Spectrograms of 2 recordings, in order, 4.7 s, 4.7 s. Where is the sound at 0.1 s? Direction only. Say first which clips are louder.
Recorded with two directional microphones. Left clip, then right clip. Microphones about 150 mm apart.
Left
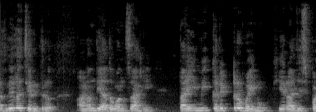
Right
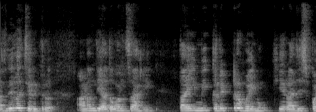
Even; 20° left (ahead or behind).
